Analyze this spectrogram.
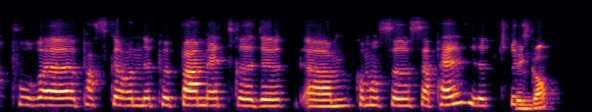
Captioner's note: laughing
